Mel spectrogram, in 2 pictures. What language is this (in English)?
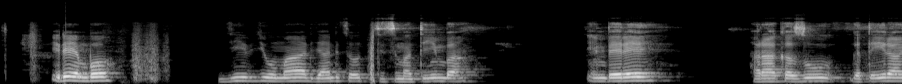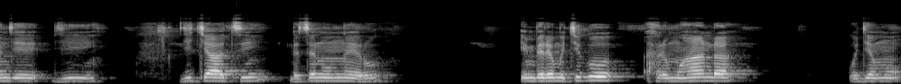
Kinyarwanda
